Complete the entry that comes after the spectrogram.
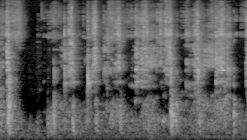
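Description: A knife runs around the side of a cooled cake in its tin, making close, repeated metallic scrapes and light taps against the tin, with no talking.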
